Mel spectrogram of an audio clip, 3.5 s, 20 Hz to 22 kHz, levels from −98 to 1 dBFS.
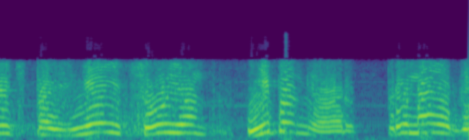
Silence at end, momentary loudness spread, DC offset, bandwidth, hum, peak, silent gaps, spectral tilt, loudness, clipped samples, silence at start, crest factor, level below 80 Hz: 0 s; 7 LU; under 0.1%; 4 kHz; none; -4 dBFS; none; -3 dB/octave; -19 LUFS; under 0.1%; 0 s; 14 dB; -50 dBFS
